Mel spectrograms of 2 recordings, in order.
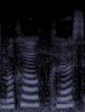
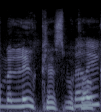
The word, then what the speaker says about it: Malukas: Right, All right, Will, this is after Connor Daly, 4th is O'Ward, 5th McLaughlin, 6th is McCulcus. Is that how you say his name? Yeah. Oh, Malukas.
